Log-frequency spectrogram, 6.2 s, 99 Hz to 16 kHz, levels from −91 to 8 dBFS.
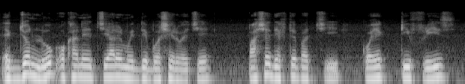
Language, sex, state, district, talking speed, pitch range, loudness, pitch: Bengali, male, Assam, Hailakandi, 135 wpm, 125-150 Hz, -15 LUFS, 140 Hz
